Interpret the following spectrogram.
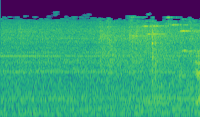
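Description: Steady room noise with a constant low hum.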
